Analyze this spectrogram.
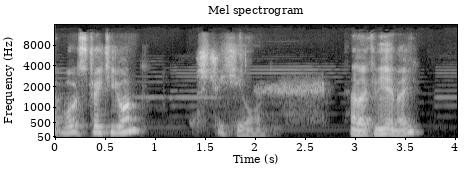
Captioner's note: quietly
